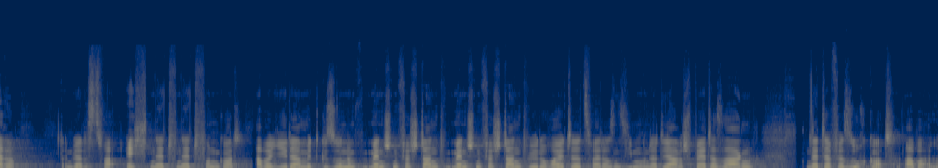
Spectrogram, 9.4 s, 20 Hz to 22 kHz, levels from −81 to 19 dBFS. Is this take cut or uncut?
cut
